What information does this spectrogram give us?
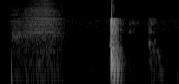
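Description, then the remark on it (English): A car door shuts with a single solid thump, preceded by a brief rustling shuffle and followed by a softer, smaller knock. No one speaks. “That was the car door. I think that was the car door.”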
